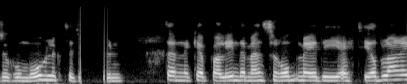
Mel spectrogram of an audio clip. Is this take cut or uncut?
cut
